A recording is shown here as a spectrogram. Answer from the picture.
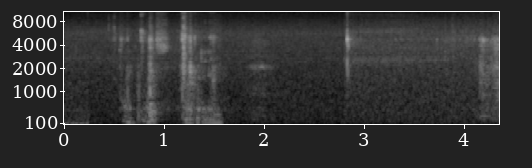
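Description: Two brief, low vocal sounds about a second in, then a single sharp click near the end.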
